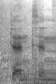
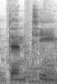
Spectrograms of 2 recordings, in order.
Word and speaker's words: dentine: that's below that is called the dentin or the dentine depending on who's pronouncing it I'm gonna call it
